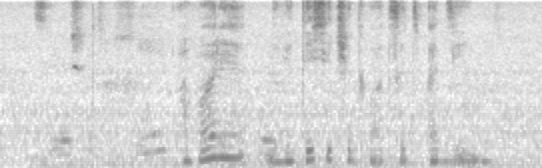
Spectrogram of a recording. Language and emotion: Russian, neutral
